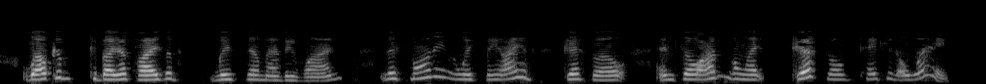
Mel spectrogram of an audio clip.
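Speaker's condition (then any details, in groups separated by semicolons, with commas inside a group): Cerebral palsy, mixed, moderate; hip operation, hips used abnormally; wet cough, night breathlessness, masks hinder breathing, speech therapy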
